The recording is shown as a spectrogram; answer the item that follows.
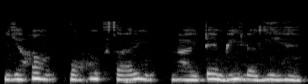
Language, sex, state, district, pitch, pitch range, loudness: Hindi, female, Bihar, Saran, 220 Hz, 210-240 Hz, -18 LUFS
